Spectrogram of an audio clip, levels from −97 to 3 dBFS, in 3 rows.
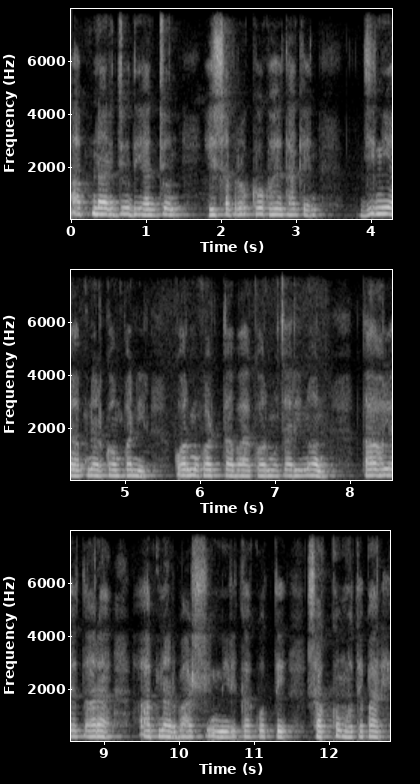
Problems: background sounds at intervals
